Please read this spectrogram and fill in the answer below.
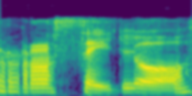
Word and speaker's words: Rosselló: The current governor of Puerto Rico, his name is Ricardo Rosselló, so roll your R's, ladies.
